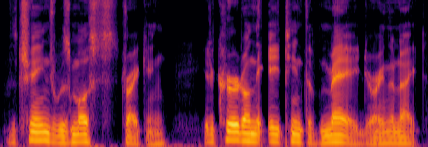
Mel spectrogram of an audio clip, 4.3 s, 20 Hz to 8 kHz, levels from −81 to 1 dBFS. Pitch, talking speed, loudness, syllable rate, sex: 90 Hz, 210 wpm, -18 LUFS, 5.7 syllables/s, male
